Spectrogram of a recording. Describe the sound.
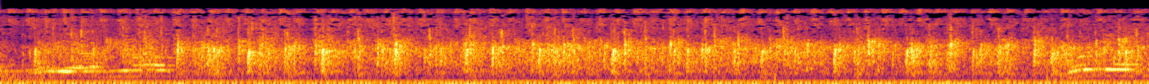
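A crowd applauds the Lord steadily for about six seconds, a dense, even wash of many hands clapping, with brief voices or calls rising over it at the start and again at the end.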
